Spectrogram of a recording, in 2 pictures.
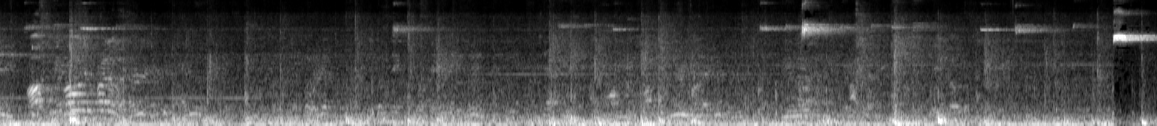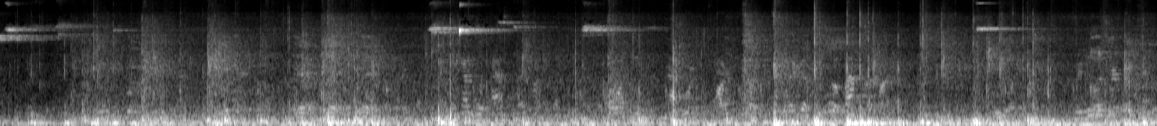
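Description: Many basketballs dribbled low and fast on a hardwood gym floor by a group of players, the bounces overlapping in a continuous quick patter, with sneakers squeaking now and then.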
